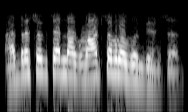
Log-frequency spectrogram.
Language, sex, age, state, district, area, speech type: Telugu, male, 18-30, Telangana, Khammam, urban, conversation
